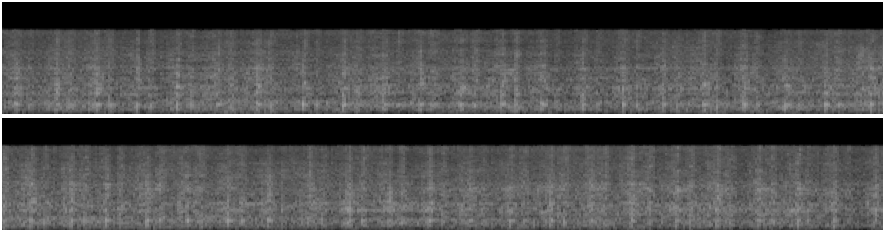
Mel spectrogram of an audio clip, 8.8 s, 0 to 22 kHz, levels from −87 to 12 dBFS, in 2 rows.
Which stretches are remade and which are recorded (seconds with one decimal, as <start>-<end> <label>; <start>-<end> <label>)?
0.0-4.3 remade; 4.3-4.9 recorded; 4.9-7.6 remade; 7.6-8.4 recorded; 8.4-8.8 remade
